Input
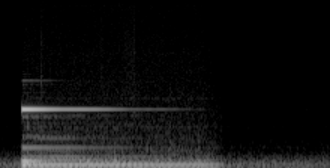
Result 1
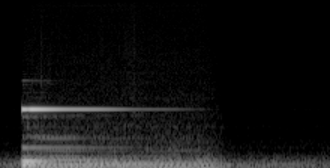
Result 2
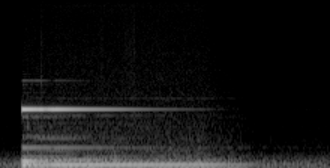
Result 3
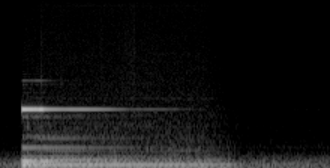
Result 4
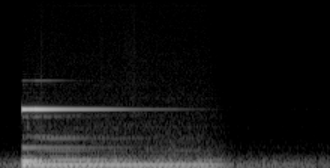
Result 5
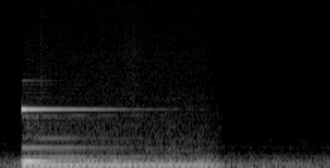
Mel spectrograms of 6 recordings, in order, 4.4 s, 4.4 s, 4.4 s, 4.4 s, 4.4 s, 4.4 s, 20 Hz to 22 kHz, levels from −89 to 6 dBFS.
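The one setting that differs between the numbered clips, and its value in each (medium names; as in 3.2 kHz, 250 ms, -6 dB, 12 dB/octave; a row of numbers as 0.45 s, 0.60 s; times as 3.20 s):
gated-style reverb, gate: 130 ms, 460 ms, 310 ms, 200 ms, 80 ms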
